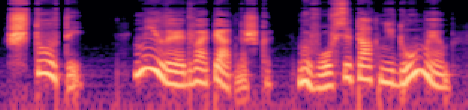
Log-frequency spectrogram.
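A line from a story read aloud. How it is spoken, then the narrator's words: Soft, gentle. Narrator (Russian): мягко сказал капитан Тинтиныч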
